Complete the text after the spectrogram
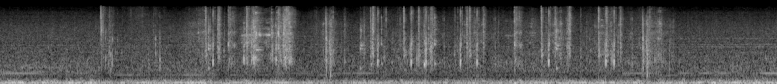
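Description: Shells click into a shotgun as it is reloaded.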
